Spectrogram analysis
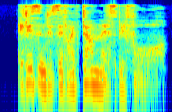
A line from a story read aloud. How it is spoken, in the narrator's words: he muttered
